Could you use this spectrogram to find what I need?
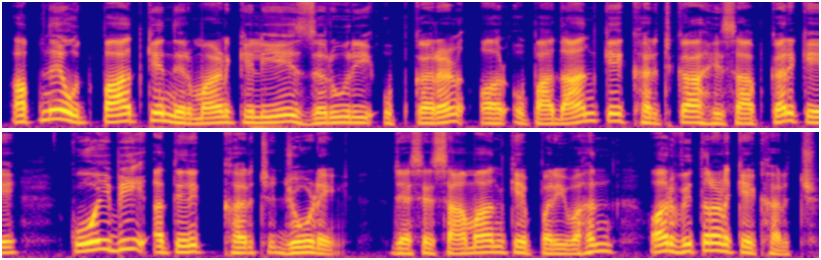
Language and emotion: Hindi, neutral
